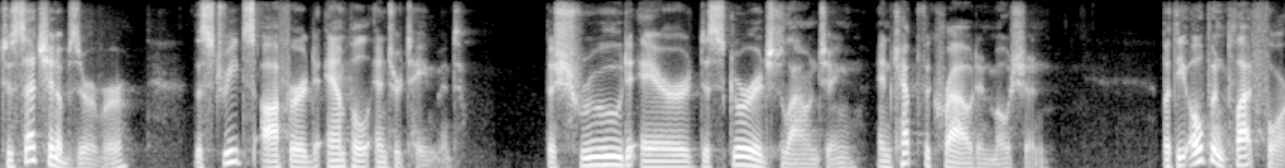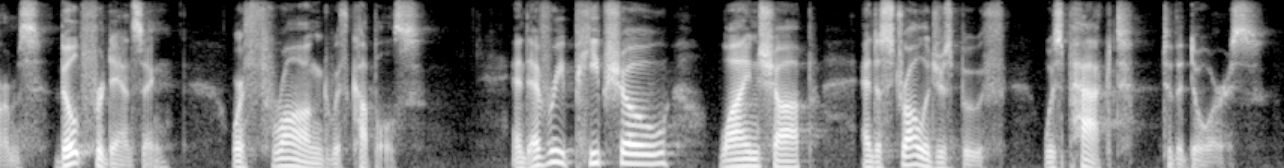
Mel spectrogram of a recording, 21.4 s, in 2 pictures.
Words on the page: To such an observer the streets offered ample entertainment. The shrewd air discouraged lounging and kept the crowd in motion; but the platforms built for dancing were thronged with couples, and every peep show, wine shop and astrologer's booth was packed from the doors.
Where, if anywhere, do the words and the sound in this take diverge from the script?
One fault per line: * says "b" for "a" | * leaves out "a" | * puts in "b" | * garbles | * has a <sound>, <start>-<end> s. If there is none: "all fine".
* puts in "open"
* says "to" for "from"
